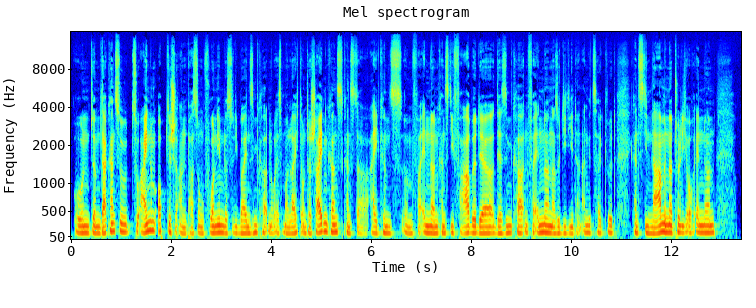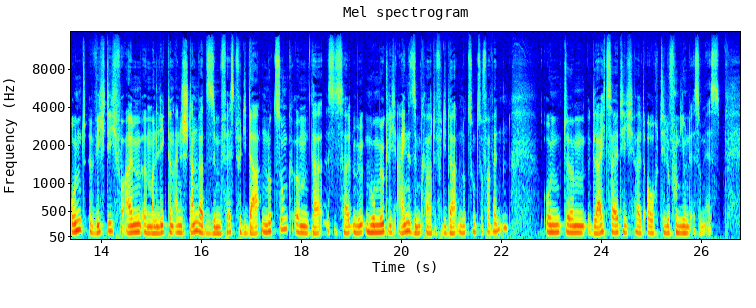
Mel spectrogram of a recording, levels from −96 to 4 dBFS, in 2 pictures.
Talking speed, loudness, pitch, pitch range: 180 wpm, -20 LUFS, 120 Hz, 115-130 Hz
